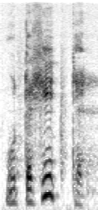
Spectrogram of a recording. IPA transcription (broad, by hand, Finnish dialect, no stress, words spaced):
mutːɑ sitːe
